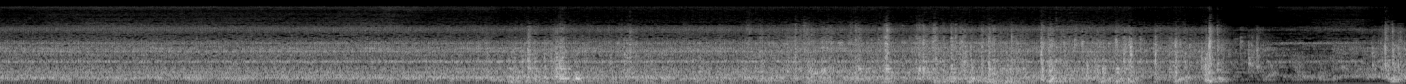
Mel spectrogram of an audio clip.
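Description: Terex backhoe loader's diesel engine and hydraulics running steadily with a whine as the backhoe bucket digs into rubble, with stones clattering and scraping from about five seconds in. The machine's sound drops in level about two seconds before the end.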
